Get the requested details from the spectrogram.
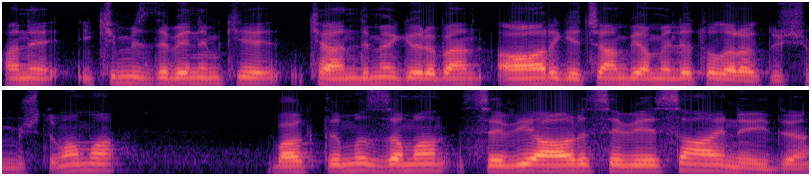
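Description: The man's pitch is fairly high, and his pace is moderate. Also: fairly even intonation. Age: 20s. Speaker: patient, electrical technician. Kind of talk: TV interview, personal testimony. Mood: calm, modest. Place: studio.

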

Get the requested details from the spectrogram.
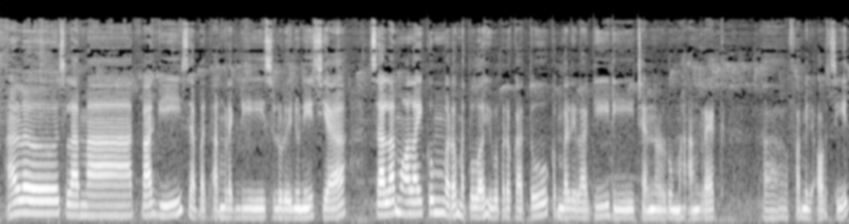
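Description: A woman speaks at a fairly slow pace in a very deep, low pitch with ordinary pitch variation. The sound is dry with no echo, over light background noise. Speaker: orchid seller. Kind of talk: sales pitch. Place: garden. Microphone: phone near.

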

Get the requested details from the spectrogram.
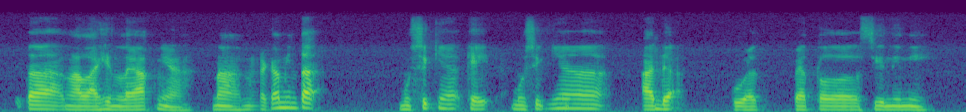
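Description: This man has an ordinary speaking voice, talking at a fairly slow pace with medium pitch and ordinary pitch variation. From Indonesia. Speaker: sound designer and lecturer; lecturer. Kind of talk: casual chat. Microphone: video call.

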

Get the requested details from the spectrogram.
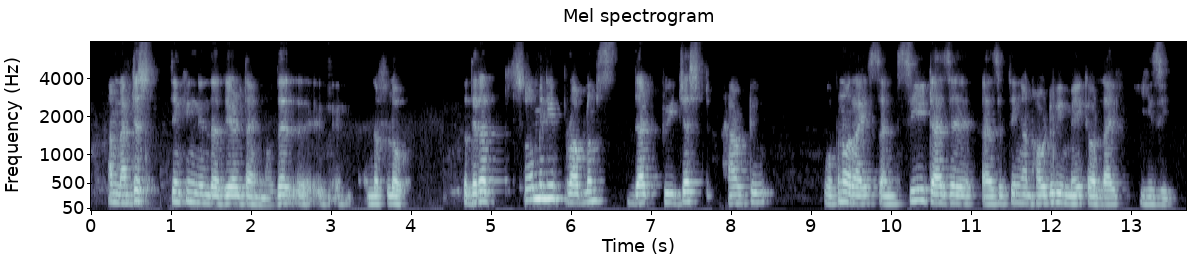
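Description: Audible room echo surrounds a man speaking at a fairly slow pace. His fairly high voice has a dark, mellow tone and ordinary pitch variation. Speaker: colleague of speaker, answering audience questions; speaker. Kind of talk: talk / webinar presentation. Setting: video call webinar. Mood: motivational, earnest. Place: home room. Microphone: video call.

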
